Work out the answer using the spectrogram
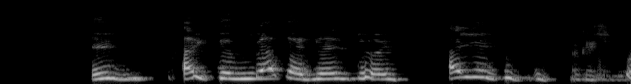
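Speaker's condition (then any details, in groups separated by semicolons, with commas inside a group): Cerebral palsy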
